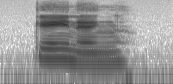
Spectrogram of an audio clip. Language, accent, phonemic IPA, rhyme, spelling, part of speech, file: English, US, /ˈɡeɪnɪŋ/, -eɪnɪŋ, gaining, verb / noun, En-us-gaining.ogg
- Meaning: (verb) present participle and gerund of gain; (noun) Gain; profit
